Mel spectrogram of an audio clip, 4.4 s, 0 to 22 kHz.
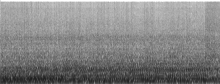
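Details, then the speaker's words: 1969 Pontiac GTO 400, 3-speed, idling after its first start since sitting from 1978: a deep, loose burbling V8 idle with uneven low pulses but no knocks or ticks; it sounds good. "sounds good yeah dude it sounds really good but just idling dude"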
